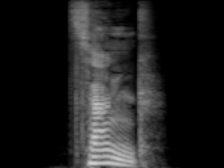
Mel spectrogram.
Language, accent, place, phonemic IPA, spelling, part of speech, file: German, Germany, Berlin, /t͡saŋk/, Zank, noun, De-Zank.ogg
- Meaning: row, argument, quarrel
